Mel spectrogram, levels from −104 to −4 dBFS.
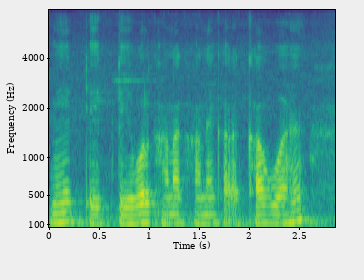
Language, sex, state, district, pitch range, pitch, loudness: Hindi, male, Jharkhand, Deoghar, 115-135 Hz, 120 Hz, -19 LUFS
